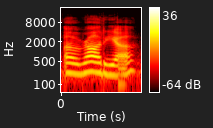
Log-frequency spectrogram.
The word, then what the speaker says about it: Aradia: It's pronounced Aradia.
